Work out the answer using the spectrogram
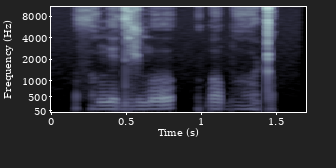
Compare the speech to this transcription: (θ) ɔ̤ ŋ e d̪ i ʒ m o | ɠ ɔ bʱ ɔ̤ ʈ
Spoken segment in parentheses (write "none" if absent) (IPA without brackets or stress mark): θ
